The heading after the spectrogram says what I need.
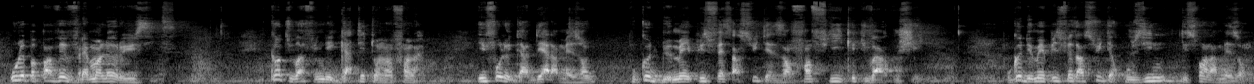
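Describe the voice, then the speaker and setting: A young man speaking French with a West African accent and a head cold delivers a preachy, scolding lecture to parents. He hammers his points by repeating phrases, at an ordinary male pitch. A faint hiss of noise sits under the voice. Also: very animated, brisk. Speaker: social media commentator. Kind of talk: impassioned moralizing monologue.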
